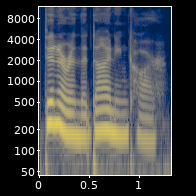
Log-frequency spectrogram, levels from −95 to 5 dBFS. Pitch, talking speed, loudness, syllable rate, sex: 185 Hz, 225 wpm, -19 LUFS, 5.5 syllables/s, female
